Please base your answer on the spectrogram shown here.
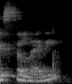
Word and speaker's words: Cerletti: Hi everyone and today we've got Cleti. Is that how if I said it right, your last name? Yes, you did. Thank you. Okay, so we've got Cleti with us today and you're an ET experiencer abduction.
